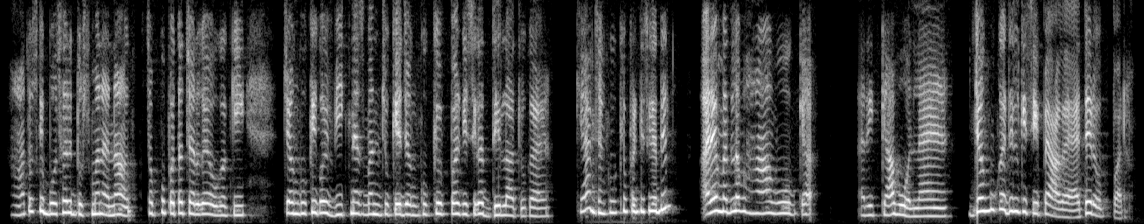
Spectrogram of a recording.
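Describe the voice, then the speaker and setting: A woman uses a put-on character voice at an extremely high pitch. She talks at a very fast pace with ordinary pitch variation. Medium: read story. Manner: joking, bantering.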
